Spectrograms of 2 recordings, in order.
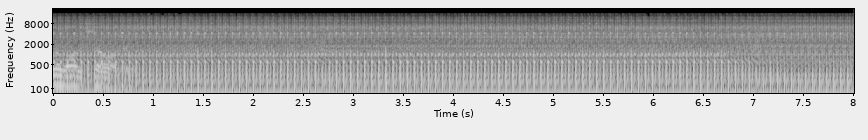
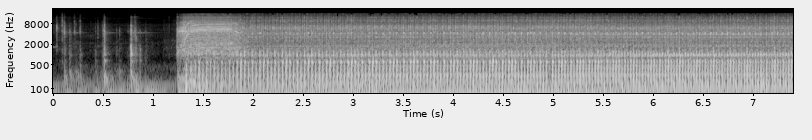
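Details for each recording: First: Microcosm H76 twin model engine after valve lapping and new rings, switch at low speed: fast, uneven, lumpy popping at about three and a half per second, running on one cylinder with one dead. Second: Microcosm H76 twin-cylinder model engine after valve lapping and new rings, run without water hopper: quick start then high, buzzy, even run at steady speed, firing cleanly on both cylinders.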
